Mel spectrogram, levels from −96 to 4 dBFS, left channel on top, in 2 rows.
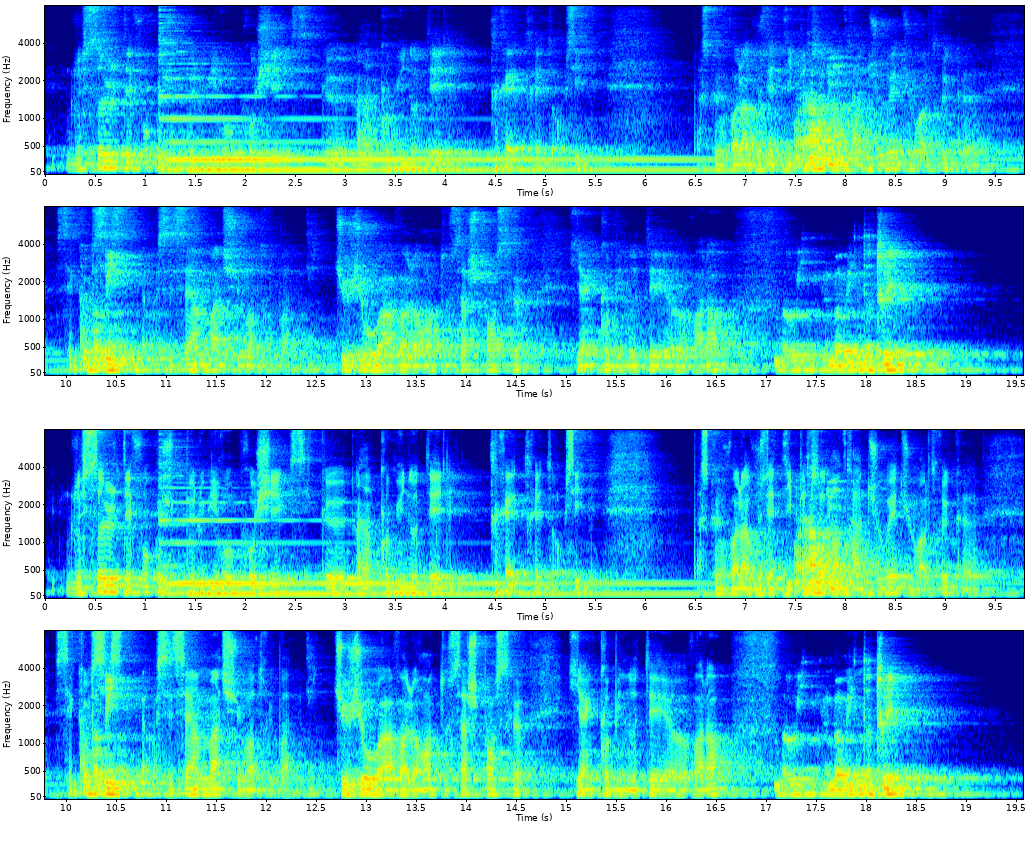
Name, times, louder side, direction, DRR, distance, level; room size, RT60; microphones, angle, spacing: voice 1, 0.2-4.1 4.5-6.1 6.5-10.5 10.9-17.1 17.4-18.0, right 3 dB, 85° right, 7 dB, 0.6 m, -35 dB
sound 1, 1.1-11.6, left 1 dB, 5° left, 1.1 m, -37 dB
voice 2, 7.5-8.0 10.1-10.5 17.1-18.3, right 1 dB, 25° right, 4 dB, 0.7 m, -29 dB
7.4 x 5.2 x 7.0 m, 2.1 s
head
